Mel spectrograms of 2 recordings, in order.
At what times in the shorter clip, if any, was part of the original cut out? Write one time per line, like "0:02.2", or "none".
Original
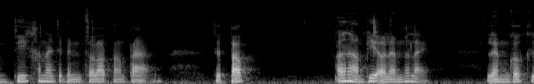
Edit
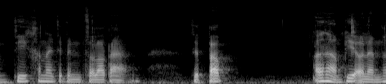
0:01.1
